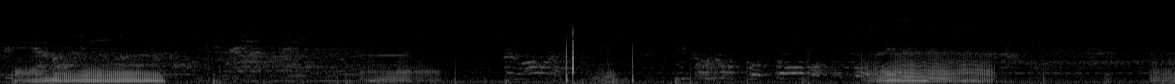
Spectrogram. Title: roncando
